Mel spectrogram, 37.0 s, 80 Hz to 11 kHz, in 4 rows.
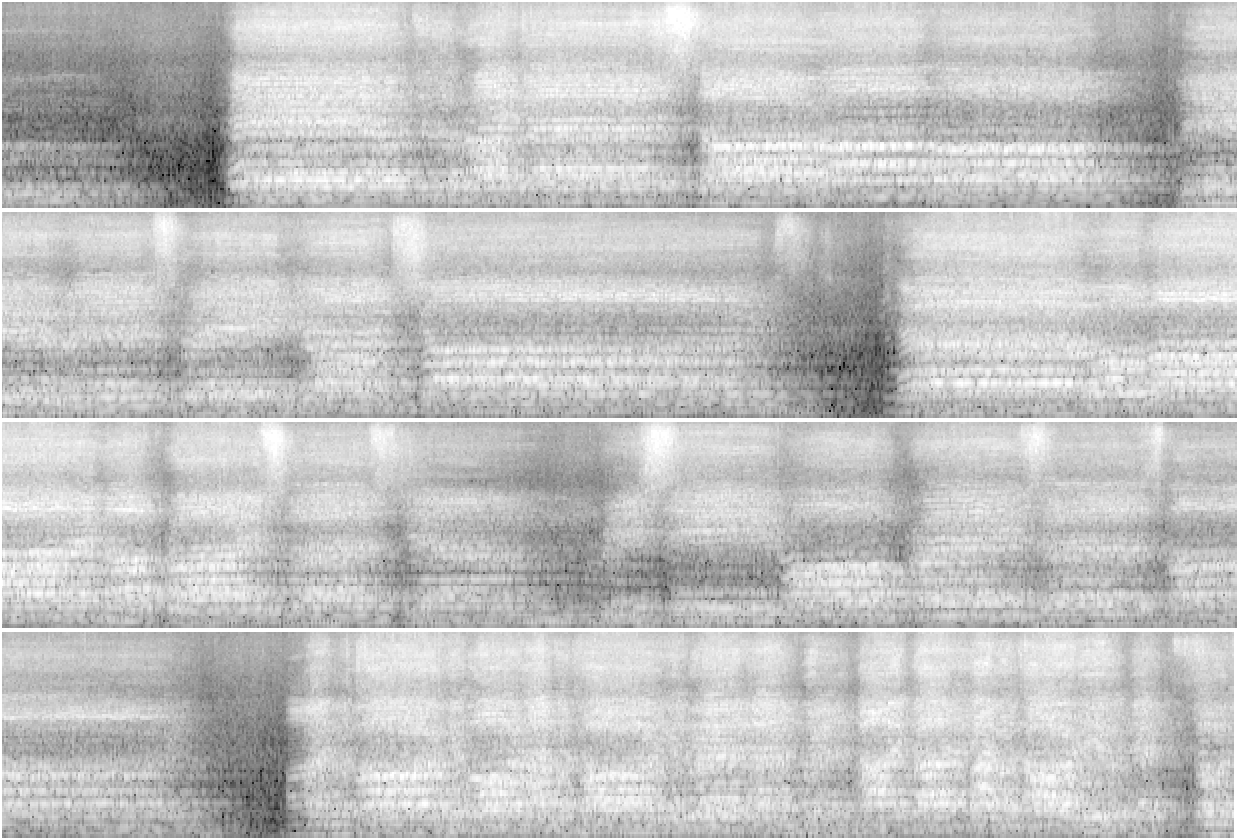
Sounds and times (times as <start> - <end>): Music: 0.0 - 37.0.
